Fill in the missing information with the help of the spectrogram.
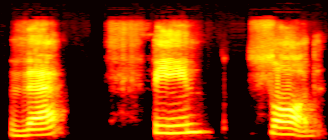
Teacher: इन हरूफ की अदायगी के वक्त हल्की सी सीटी की आवाज आती है। जिन हरूफ में ये सिफत पाई जाती है उन्हें हरूफ सफीर कहते हैं।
